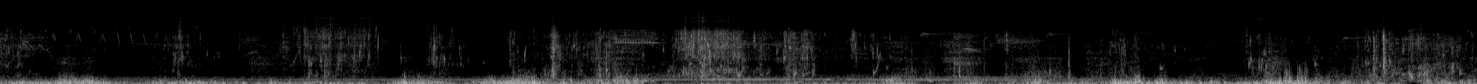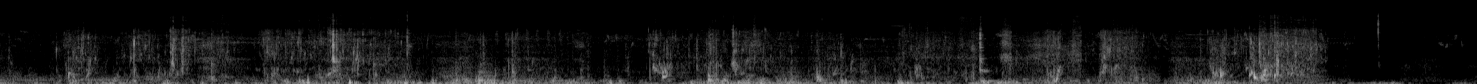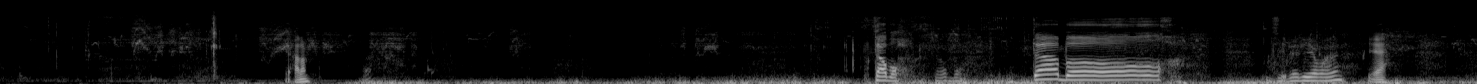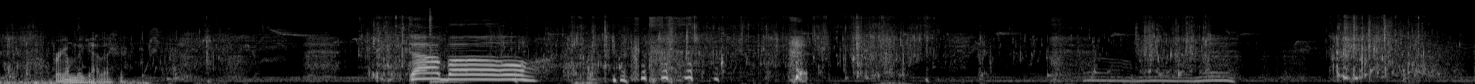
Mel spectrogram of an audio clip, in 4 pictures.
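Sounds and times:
steady low hum: 0:00.0 - 0:28.0
fish splashing at the surface: 0:27.0 - 0:28.0, 0:47.9 - 0:56.6, 0:57.6 - 0:59.0.

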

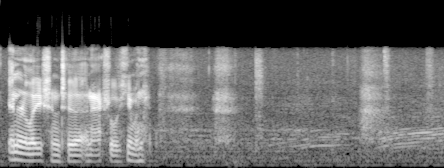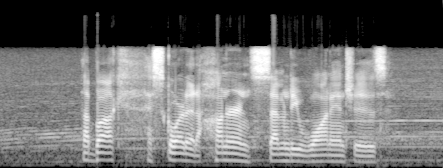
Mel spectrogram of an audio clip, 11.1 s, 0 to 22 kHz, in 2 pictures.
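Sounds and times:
car engine accelerating: 0:01.7 - 0:11.0.

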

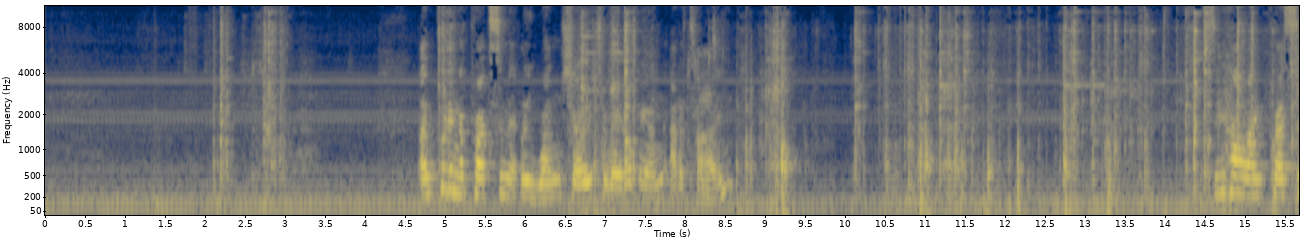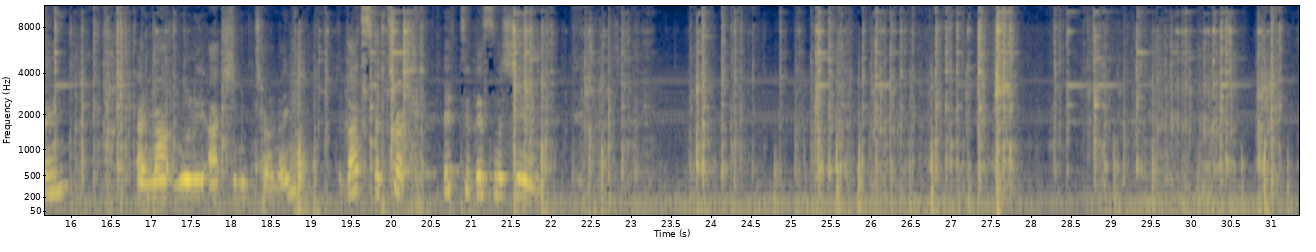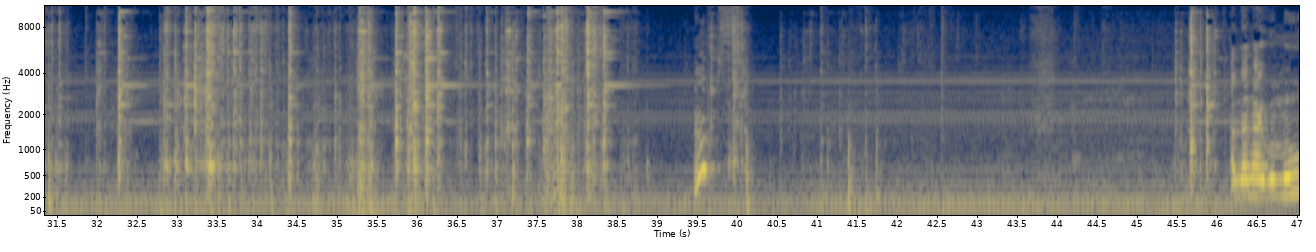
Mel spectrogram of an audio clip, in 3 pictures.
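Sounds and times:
food mill metal scraping and clinking: 0:06.5 - 0:09.5, 0:10.1 - 0:38.9.

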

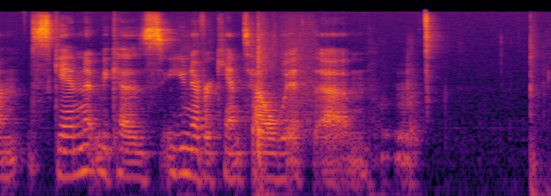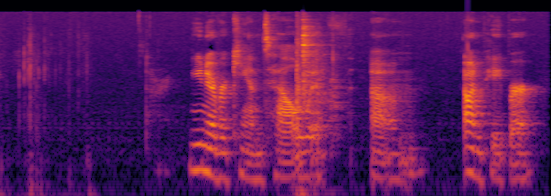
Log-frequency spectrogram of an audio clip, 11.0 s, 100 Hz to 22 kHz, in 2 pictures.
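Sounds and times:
knock: 0:01.8 - 0:04.0.

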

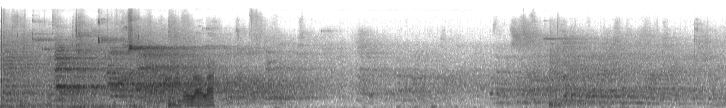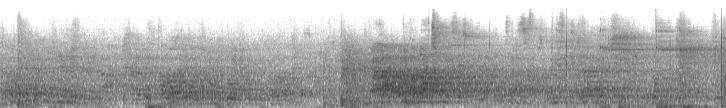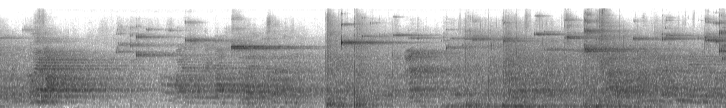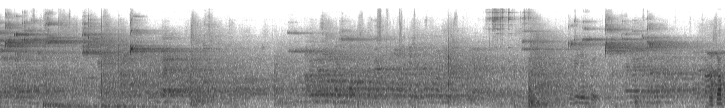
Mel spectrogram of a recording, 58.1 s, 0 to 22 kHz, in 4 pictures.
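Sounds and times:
sneaker squeaks on court floor: 0:00.0 - 0:03.7, 0:10.6 - 0:11.6, 0:25.8 - 0:29.4, 0:31.3 - 0:47.8, 0:49.0 - 0:51.2, 0:53.3 - 0:57.2
players' indistinct voices: 0:00.0 - 0:58.0.

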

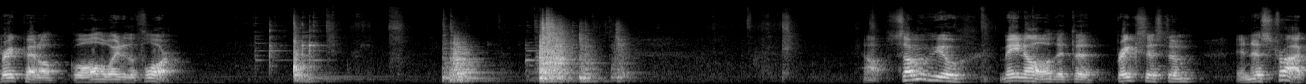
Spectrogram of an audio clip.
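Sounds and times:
metal parts clanking: 0:02.6 - 0:03.4, 0:04.4 - 0:06.4.

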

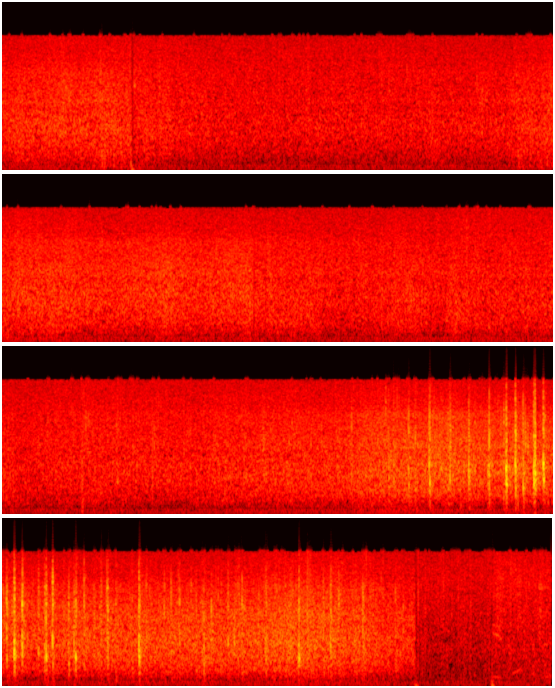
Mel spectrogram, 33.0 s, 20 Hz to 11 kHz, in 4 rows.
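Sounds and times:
film soundtrack hiss: 0:00.0 - 0:33.0
hoofbeats at a run: 0:21.7 - 0:31.1.

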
